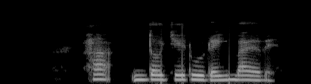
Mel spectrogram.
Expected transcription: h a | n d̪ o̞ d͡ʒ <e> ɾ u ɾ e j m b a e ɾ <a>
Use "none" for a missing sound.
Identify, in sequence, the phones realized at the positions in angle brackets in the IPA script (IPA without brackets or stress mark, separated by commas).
e, e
